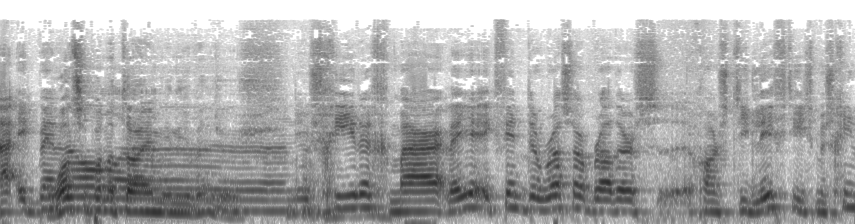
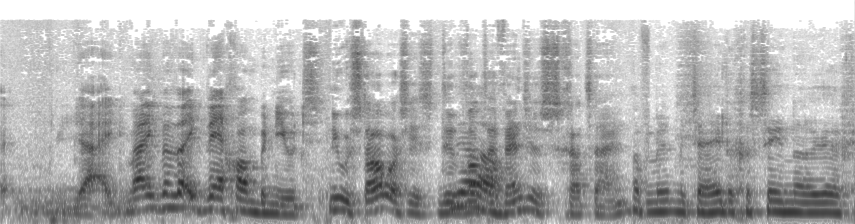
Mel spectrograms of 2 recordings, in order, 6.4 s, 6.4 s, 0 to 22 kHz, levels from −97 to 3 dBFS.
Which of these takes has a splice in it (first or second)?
second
